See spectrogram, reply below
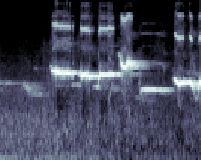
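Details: Lure sound of the oriental magpie-robin for catching birds: one soft whistle, then an unbroken loud run of clear whistled notes that step down in pitch and end on a bright rising note.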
